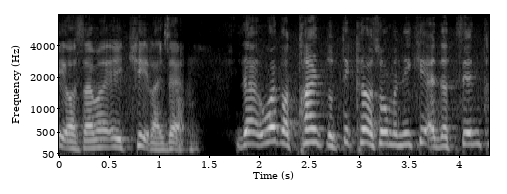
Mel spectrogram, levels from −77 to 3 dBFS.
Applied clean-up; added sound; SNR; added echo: neural mask model Resemble Enhance denoiser.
